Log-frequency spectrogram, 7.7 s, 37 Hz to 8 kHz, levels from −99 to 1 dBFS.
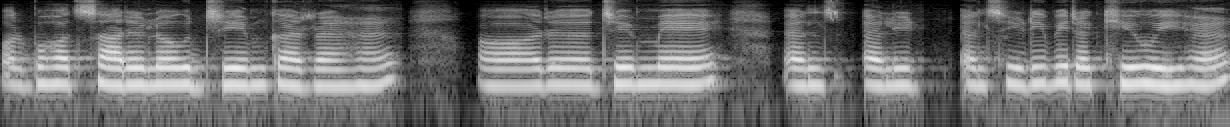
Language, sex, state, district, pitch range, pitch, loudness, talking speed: Hindi, female, Bihar, Patna, 220-230 Hz, 225 Hz, -16 LUFS, 150 wpm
